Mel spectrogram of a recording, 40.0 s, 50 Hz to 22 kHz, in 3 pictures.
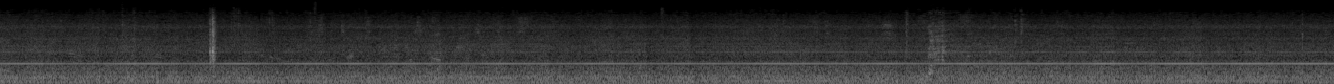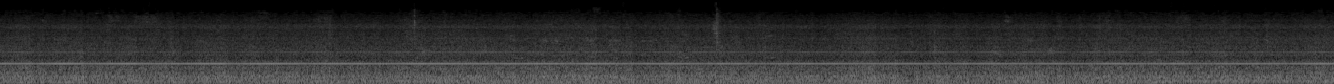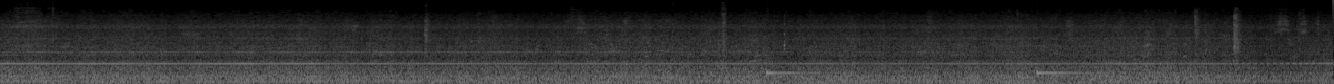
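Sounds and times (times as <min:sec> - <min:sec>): airplane cabin roar: 0:00.0 - 0:40.0
steady high hum: 0:33.0 - 0:40.0.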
